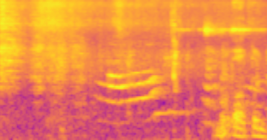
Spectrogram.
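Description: A cat meows once, a short call about a second in.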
